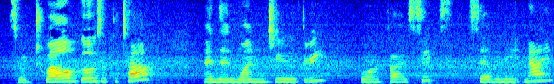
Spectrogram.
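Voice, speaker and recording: A woman at a fairly slow pace with ordinary pitch variation, over noticeable background noise. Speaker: elementary school teacher. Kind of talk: online lesson for pupils. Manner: casual, filler-heavy.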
